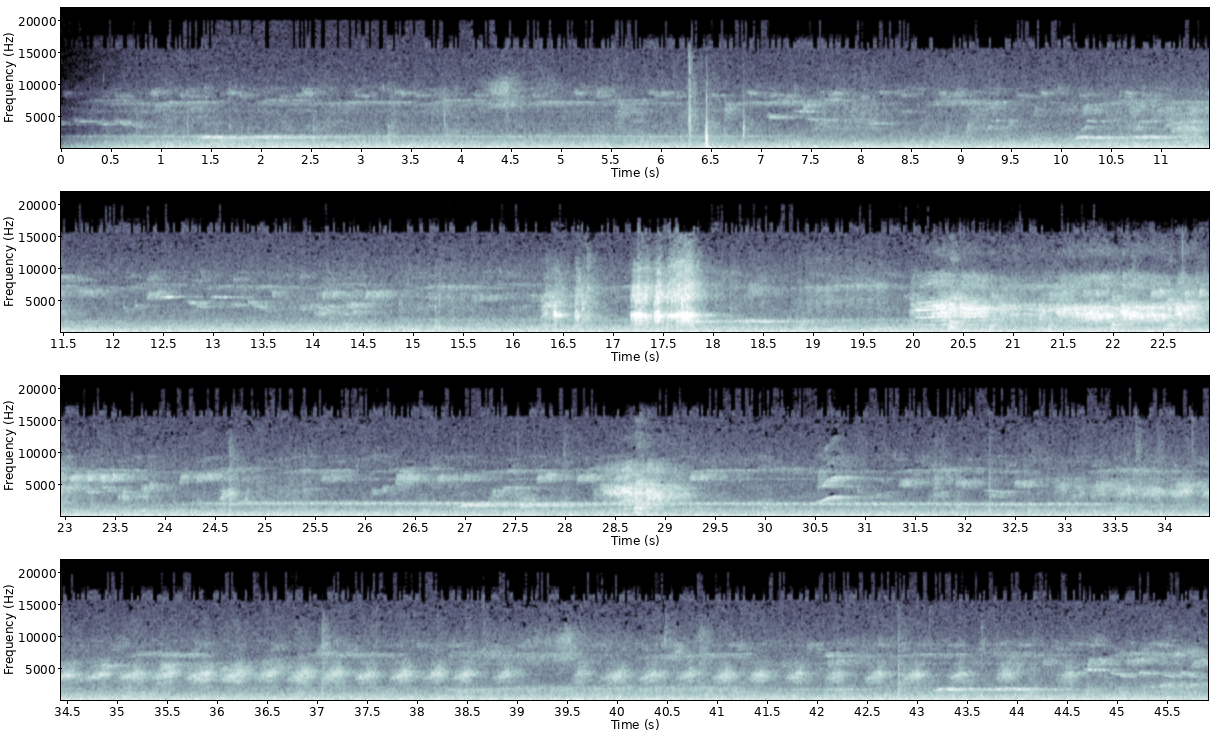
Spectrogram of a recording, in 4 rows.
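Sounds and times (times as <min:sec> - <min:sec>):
insects trilling and chirping: 0:00.0 - 0:45.9
flying foxes screeching: 0:20.0 - 0:23.0, 0:28.4 - 0:29.4.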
